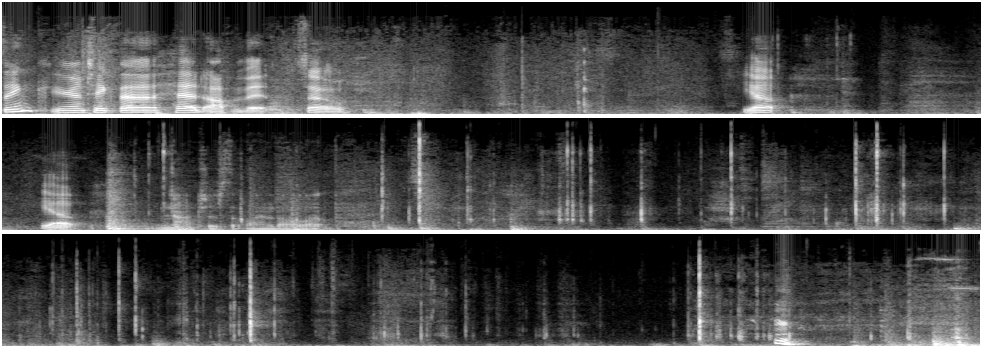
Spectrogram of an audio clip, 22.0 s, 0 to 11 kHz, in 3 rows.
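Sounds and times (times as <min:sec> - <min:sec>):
faucet parts clicking and tapping: 0:10.1 - 0:16.8.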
